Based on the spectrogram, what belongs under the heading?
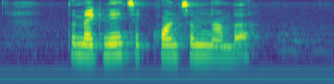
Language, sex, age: English, female, 20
